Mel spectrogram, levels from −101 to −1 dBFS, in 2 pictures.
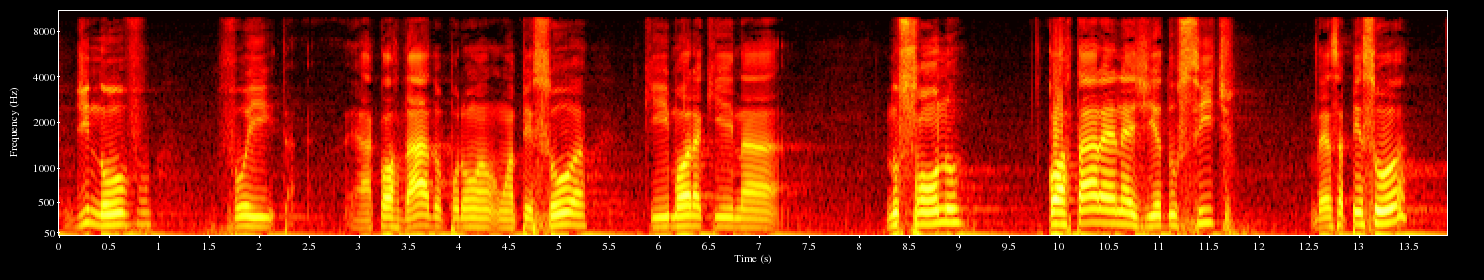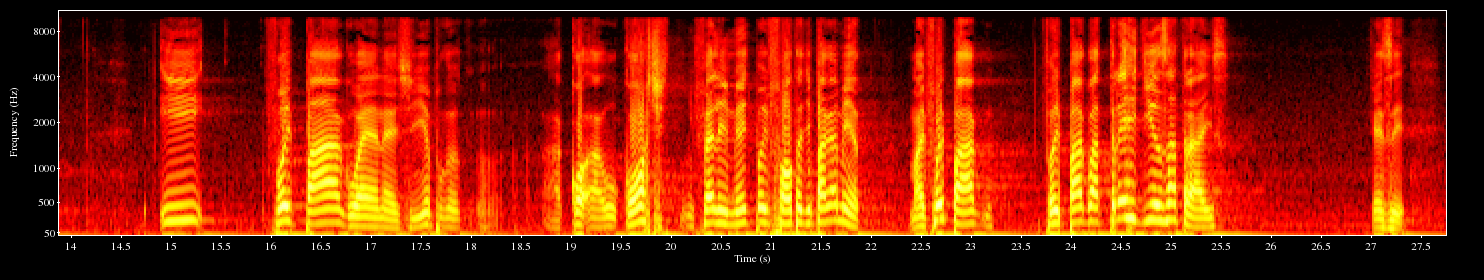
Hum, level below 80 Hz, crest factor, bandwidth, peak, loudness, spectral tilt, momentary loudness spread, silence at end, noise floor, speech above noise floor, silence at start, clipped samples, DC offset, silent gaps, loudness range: none; -44 dBFS; 16 dB; 10 kHz; -6 dBFS; -21 LUFS; -5 dB/octave; 15 LU; 0.3 s; -60 dBFS; 40 dB; 0 s; under 0.1%; under 0.1%; none; 8 LU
